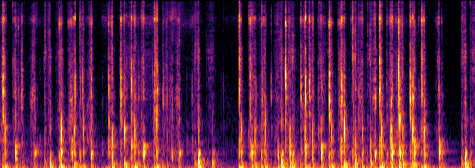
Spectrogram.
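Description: Fingertips with long painted nails type fast on a full-size plastic mechanical keyboard with white and blue hollow plastic keycaps on switches and a blue backlit case. A rapid, continuous stream of short, deep clacks with bright clicky tops pauses briefly just past the two-second mark before resuming.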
